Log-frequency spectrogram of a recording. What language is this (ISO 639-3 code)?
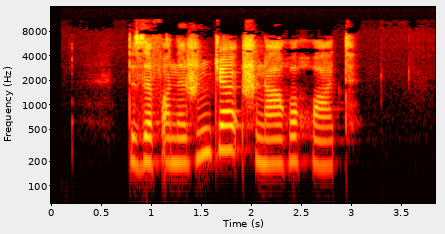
kbd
